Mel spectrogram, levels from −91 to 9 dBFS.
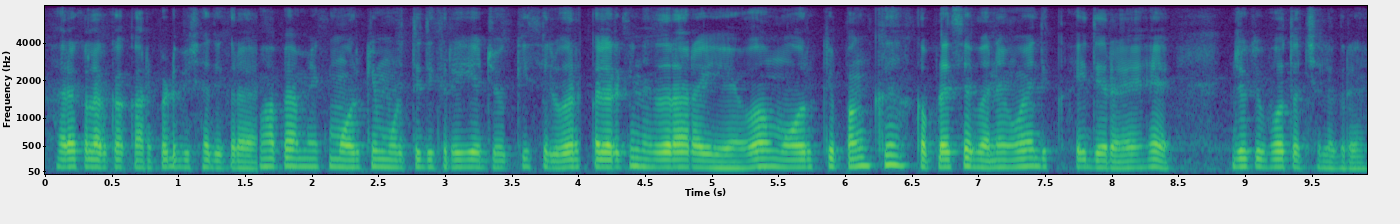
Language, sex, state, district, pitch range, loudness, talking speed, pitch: Hindi, male, Uttarakhand, Tehri Garhwal, 125-140 Hz, -18 LUFS, 260 wpm, 130 Hz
